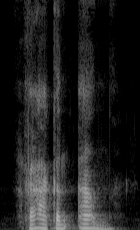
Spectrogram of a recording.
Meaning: inflection of aanraken: 1. plural present indicative 2. plural present subjunctive
- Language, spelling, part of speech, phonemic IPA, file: Dutch, raken aan, verb, /ˈrakə(n) ˈan/, Nl-raken aan.ogg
